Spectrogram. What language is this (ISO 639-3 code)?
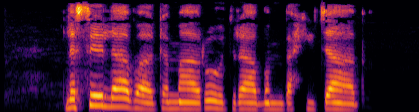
ckb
